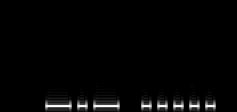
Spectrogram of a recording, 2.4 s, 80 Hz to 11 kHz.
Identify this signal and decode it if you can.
Morse code, heard as a keyed tone, about 15 wpm, 700 Hz. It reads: K5
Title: USA Call Signs - 6x Character Spacing - 15wpm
